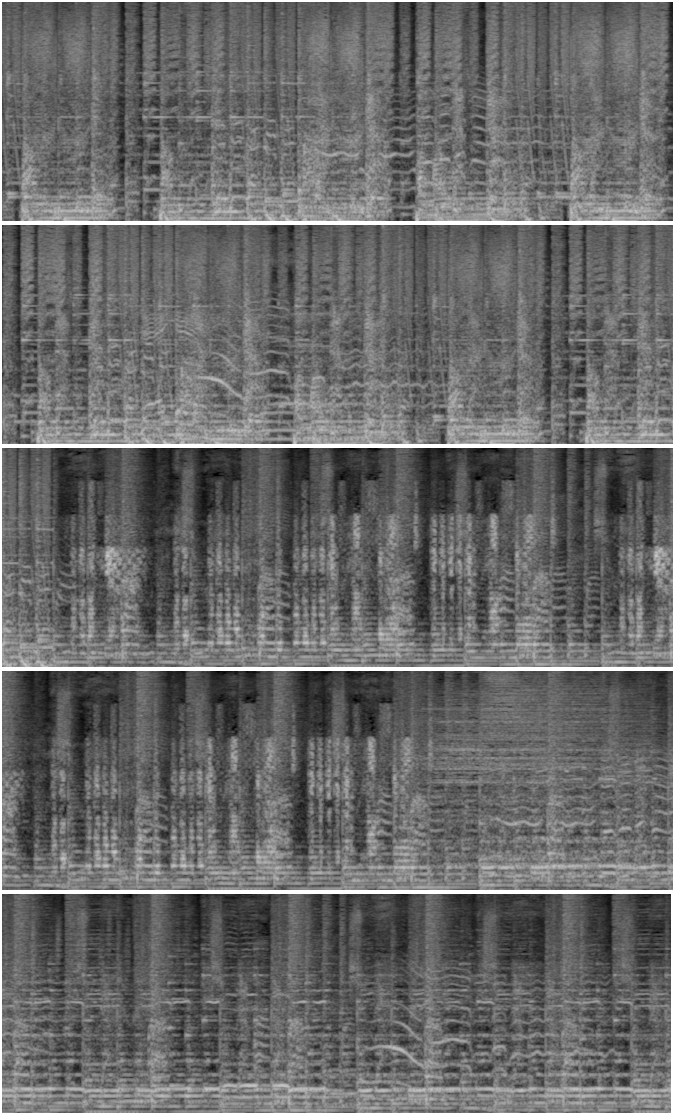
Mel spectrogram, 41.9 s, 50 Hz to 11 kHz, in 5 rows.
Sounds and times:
Music: 0.0s - 41.9s.

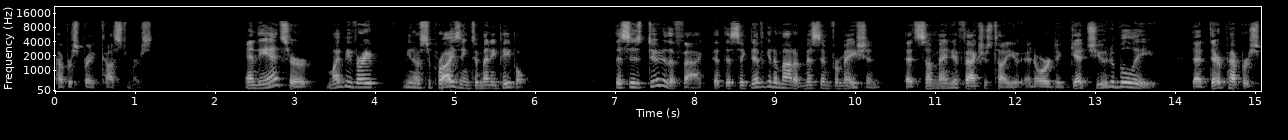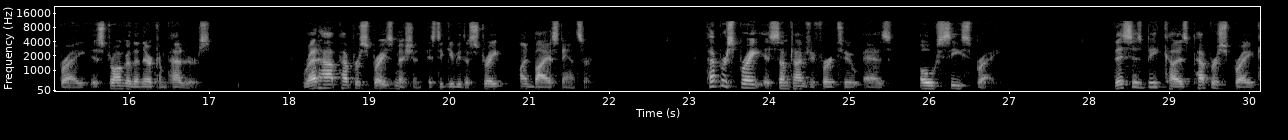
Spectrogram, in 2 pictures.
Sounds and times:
Speech: 0.0s - 1.3s, 2.4s - 6.0s, 7.0s - 17.1s, 18.2s - 21.9s, 23.2s - 27.0s, 28.3s - 30.1s.

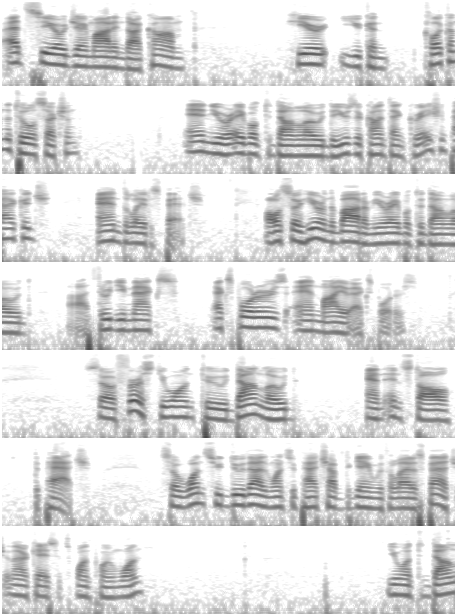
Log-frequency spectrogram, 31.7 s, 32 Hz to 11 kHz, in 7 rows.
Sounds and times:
Speech: 0.0s - 1.9s, 2.9s - 5.4s, 6.4s - 11.1s, 11.7s - 17.8s, 19.0s - 21.1s, 21.8s - 23.6s, 24.2s - 28.7s, 31.0s - 31.7s.

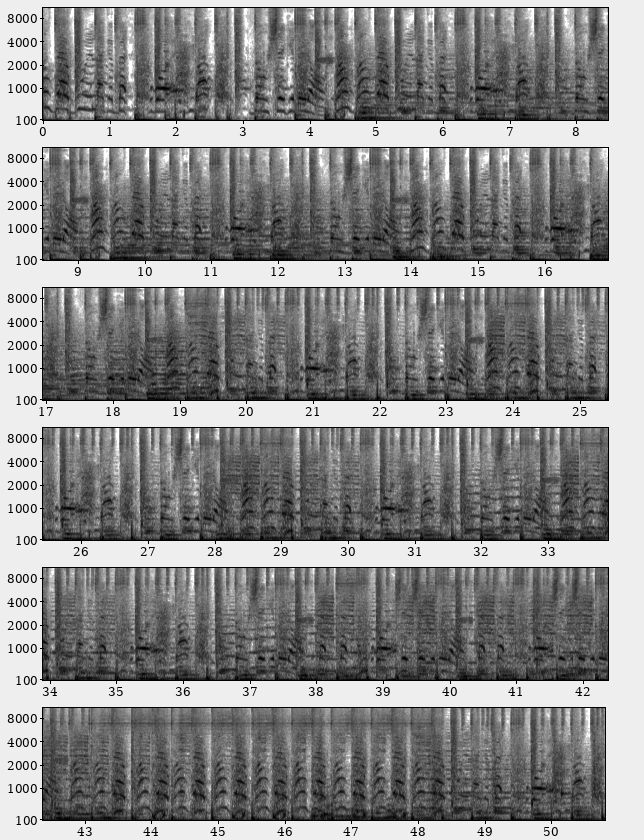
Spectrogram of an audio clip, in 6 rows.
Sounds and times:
Hip hop music: 0.0s - 50.8s.

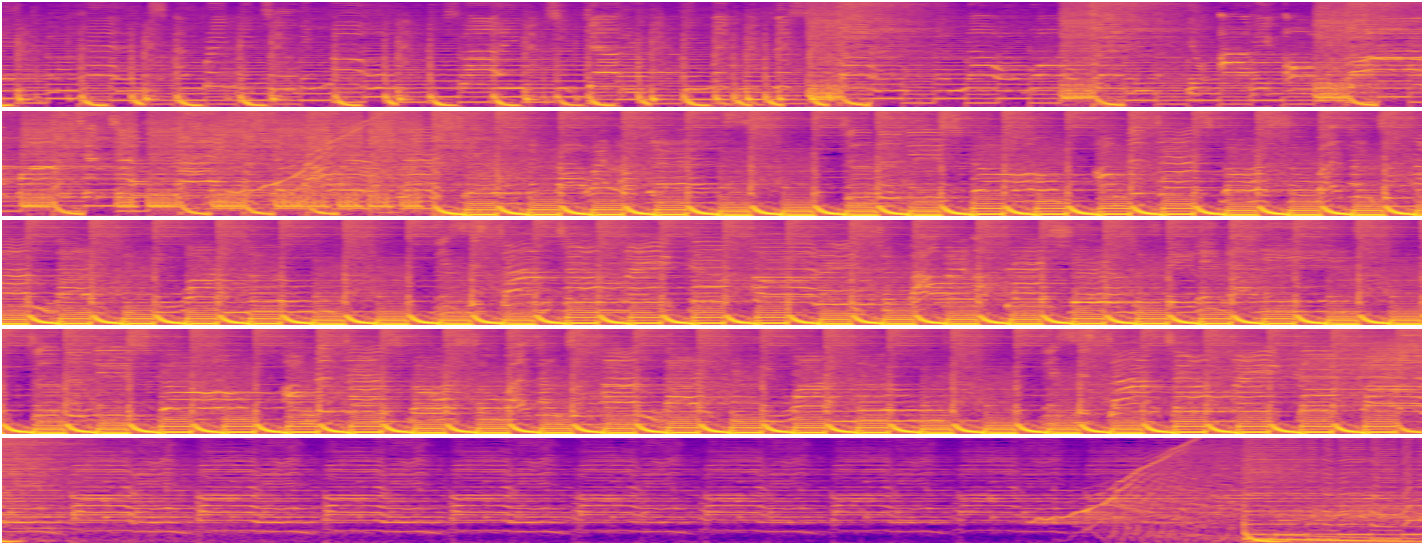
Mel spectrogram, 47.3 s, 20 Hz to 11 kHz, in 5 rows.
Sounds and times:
Music: 0.0s - 47.3s.

